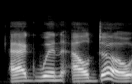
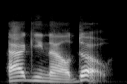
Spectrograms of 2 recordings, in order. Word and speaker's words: aguinaldo: It'll pronounce it as aguinaldo instead of aguinaldo.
